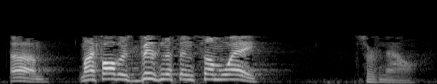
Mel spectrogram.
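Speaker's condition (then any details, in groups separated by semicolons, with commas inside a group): No condition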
